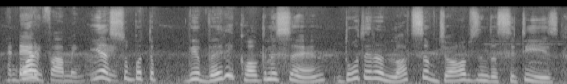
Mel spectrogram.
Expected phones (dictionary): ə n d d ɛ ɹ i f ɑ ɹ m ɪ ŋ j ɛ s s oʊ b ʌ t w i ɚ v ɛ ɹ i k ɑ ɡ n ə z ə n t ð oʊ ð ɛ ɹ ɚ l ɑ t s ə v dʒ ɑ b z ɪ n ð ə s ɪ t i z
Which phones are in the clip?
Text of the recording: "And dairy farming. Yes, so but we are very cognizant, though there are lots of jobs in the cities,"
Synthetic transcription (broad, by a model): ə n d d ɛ i f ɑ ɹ m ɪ ŋ j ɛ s s oʊ b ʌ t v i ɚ v ɛ ɹ i k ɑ ɡ n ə s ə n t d oʊ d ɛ ɹ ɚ l ɑ t s ə v dʒ ɑ b z ɪ n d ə s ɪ t i z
